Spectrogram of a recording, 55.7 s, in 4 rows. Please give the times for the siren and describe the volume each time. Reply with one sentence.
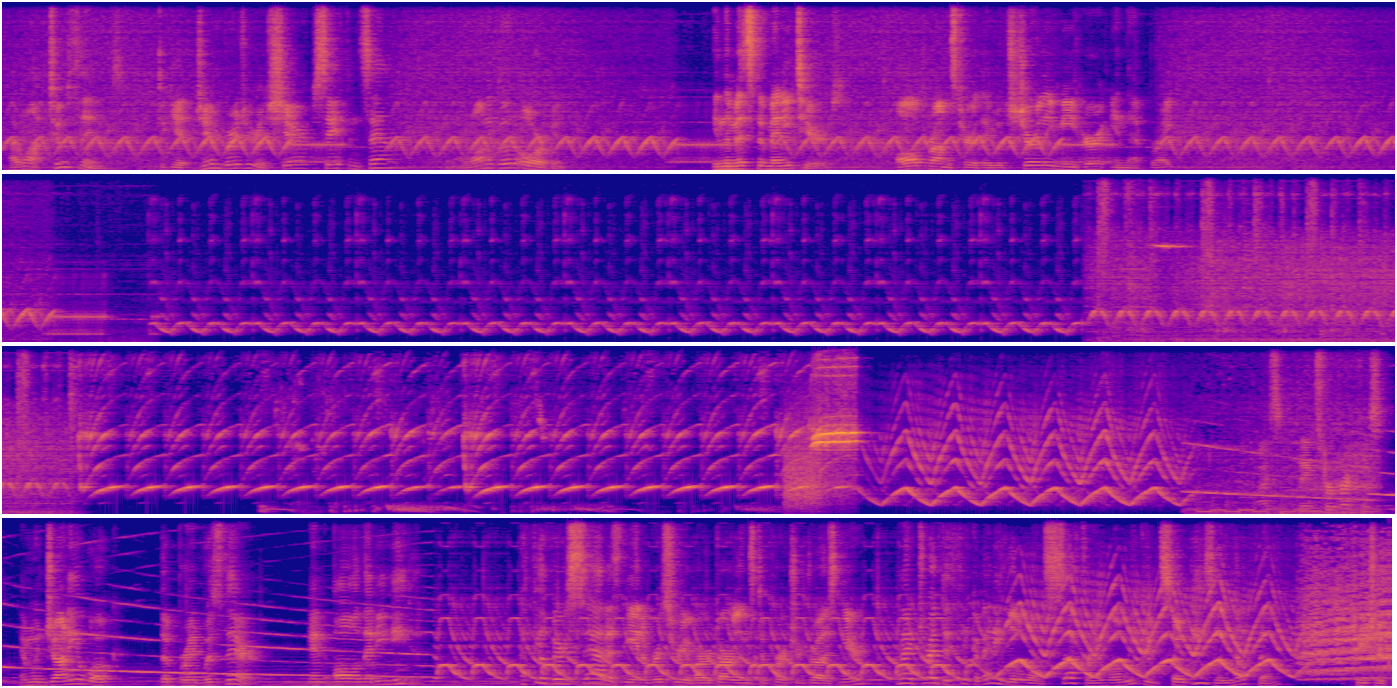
The siren can be heard from 0.0 to 55.6 s, getting louder.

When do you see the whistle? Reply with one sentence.
The whistle can be heard from 35.7 to 36.5 s.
